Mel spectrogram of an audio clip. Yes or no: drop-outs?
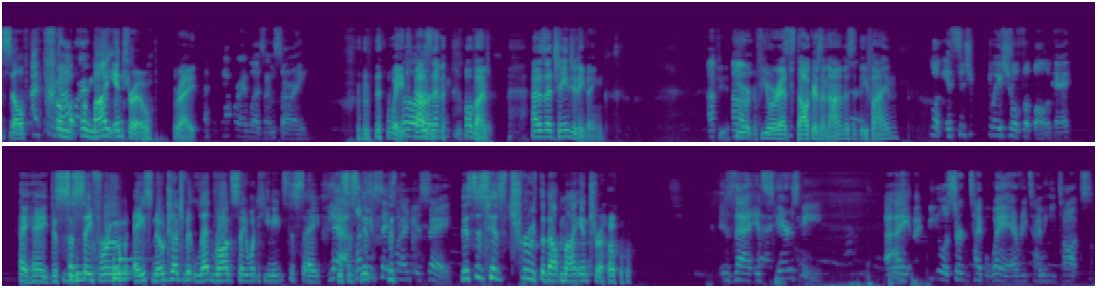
yes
